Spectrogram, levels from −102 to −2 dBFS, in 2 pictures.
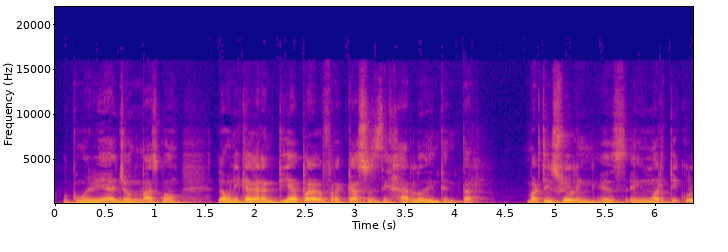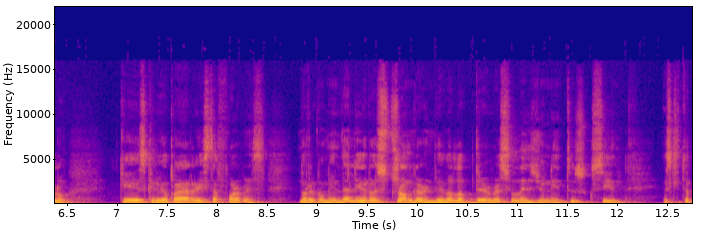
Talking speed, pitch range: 185 wpm, 135-170 Hz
